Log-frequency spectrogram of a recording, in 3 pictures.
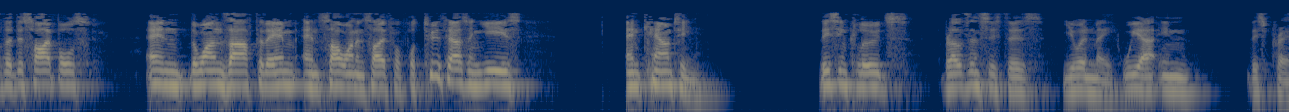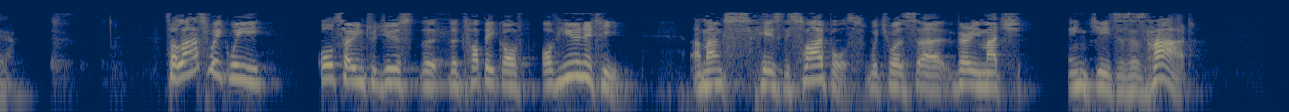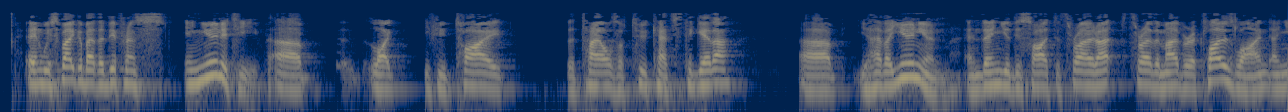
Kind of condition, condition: setting, large echoing room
